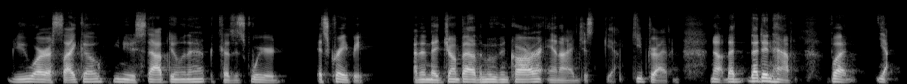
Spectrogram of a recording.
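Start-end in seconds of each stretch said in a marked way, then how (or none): none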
